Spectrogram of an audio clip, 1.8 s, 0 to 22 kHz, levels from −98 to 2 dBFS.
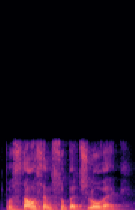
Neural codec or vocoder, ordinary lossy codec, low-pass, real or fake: none; none; 7.2 kHz; real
